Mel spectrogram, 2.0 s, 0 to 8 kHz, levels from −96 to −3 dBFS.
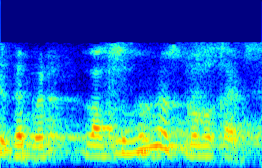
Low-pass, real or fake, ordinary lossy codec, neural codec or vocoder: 7.2 kHz; fake; AAC, 16 kbps; autoencoder, 48 kHz, 32 numbers a frame, DAC-VAE, trained on Japanese speech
